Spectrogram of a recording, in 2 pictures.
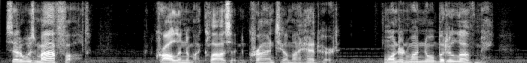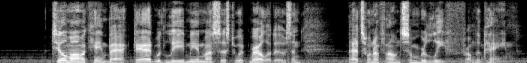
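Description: A man's voice: lowish voice, lively intonation, normal speed, faint music behind, close to an everyday voice. An actor playing a troubled man who earnestly narrates his own unhappy youth in an audio drama. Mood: somber reflective. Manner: earnest, confessional.

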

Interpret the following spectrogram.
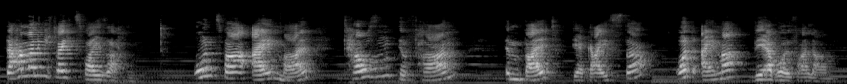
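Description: High, bright-voiced woman. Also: moderate pace. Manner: animated, gesturing, frequent tag questions. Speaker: host of a book giveaway vlog. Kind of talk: chatty, informal presenting to viewers. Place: small indoor room lined with books. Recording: roomy echo, faint music.

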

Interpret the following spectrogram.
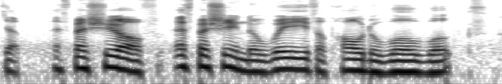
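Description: A man from Singapore with a Singaporean English accent, a vlog host chatting casually and explaining in quick bursts that often stop and restart. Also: medium pitch. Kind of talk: casual chat while streaming.

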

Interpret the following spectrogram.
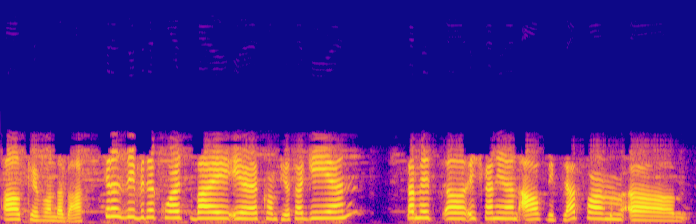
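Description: Female phone sales agent, non-native speaker, higher voice, persuasive but halting, tinny telephone sound. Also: lively intonation, no room sound. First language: not German. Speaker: call centre sales agent. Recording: tinny narrow phone line.

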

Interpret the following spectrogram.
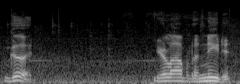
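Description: A man's voice: fairly high pitch, moderate pace, a little hiss or hum, natural voice. An actor playing an apologetic, hospitable yet commanding male farm boss, polite and directing, in an audio drama.

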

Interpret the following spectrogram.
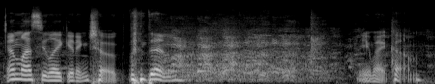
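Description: A young woman doing stand-up on a club stage into a handheld mic, dropping dark punchlines in a chatty, deadpan way. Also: mid-range voice, unhurried, crowd noise, noisy background. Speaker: stand-up comedian. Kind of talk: stand-up comedy set. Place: comedy club stage before a live audience. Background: audience laughter.

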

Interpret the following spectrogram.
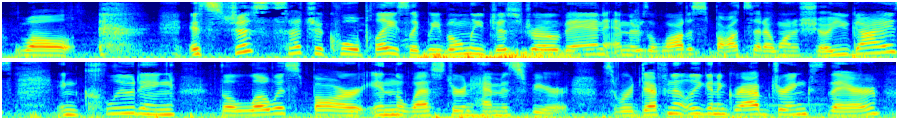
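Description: A woman's voice: mid-range voice, normal speed. Young woman chatting to her phone outside, casual vlog style, noisy background. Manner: informal, chatty. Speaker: vlog host. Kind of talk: casual off-the-cuff exploring commentary. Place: outdoors in open dry lot and street. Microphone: handheld phone at arm's length. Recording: clear outdoor background noise.

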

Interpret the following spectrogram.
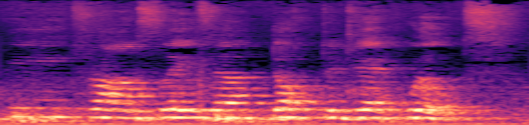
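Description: Slow, solemn woman in an echoey hall. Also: on the high side, little pitch movement. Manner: solemn, measured phrases with pauses. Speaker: presenter. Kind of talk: solemn ceremonial introduction. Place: hall with seated audience, indoors. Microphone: distant camera. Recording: very echoey room, distant mic, slight noise.

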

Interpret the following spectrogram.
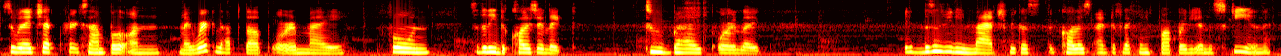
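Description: Woman artist, bit hoarse, rambly speedpaint voiceover, dry close sound, faint music. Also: medium pitch, moderate pace, a little mellow, no room sound, poor audio. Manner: rambling, frequent fillers and self-corrections. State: slightly hoarse. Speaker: digital artist narrating a speedpaint. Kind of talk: casual voiceover commentary. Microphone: home voiceover mic.

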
